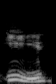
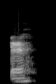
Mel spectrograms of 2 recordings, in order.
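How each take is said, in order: First: "E" said as its name, ee; long vowel sound. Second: Short E, "eh", as a brief isolated sound; short vowel sound. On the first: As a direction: hold a clear long ee for "E". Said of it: "The long sound for the letter E". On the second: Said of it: "their short vowel sounds". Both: Shown as a demonstration.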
